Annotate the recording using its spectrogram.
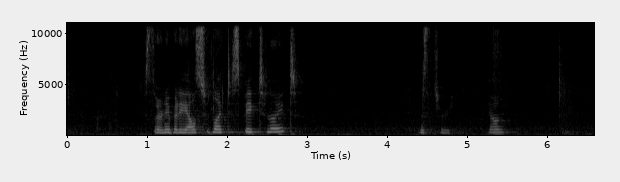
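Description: A second woman speaks calmly into a microphone.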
